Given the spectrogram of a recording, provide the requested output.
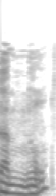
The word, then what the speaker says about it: amenons: Nous doesn't change, nous amenons, okay, it's a silent her here, mute, amenons. Vous amenez, exactly the same thing, you don't pronounce this e, and then here back this change, so amène.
